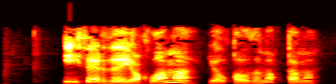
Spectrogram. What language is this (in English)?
Bashkir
